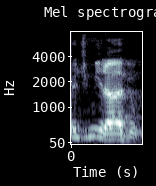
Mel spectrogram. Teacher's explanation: o l tem som de u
